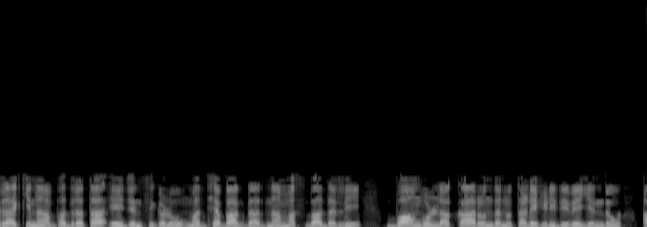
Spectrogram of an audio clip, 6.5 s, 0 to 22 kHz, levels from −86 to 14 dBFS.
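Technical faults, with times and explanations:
Throughout, AAC compression: the speech sounds dull and smeared, with nothing above 5.1 kHz and a warbling, fizzy texture on sustained sounds and sibilants. The likely cause is heavy AAC-LC coding, and a cut-off that low fits a bitrate around 16 kbps.
2.06 to 2.09 s, pre-echo: a short hiss runs about 30 ms ahead of a sharp attack, which sounds softened. The codec spreads quantisation noise over a whole block, so noise sized for the loud onset fills the quiet moment just before it.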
